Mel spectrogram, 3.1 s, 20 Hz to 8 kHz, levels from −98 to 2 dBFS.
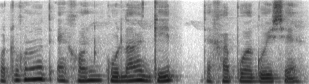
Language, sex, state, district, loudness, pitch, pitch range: Assamese, male, Assam, Sonitpur, -15 LUFS, 145 Hz, 135-160 Hz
